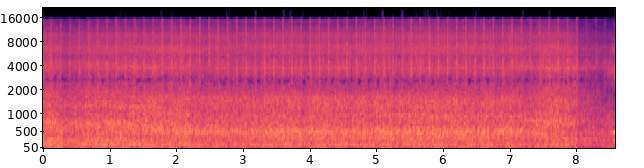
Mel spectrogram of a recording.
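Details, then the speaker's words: 1981 Buick Electra Limited after a carburetor change, idling: fast light ticking about three or four per second over the idle. Owner blames rocker arms going bad because the EGR valve is poorly positioned; new rocker arms are bought to fit. "now I bought new rocker arms to put on it um and the reason being is you can hear a tick if you listen to the way the engine is sounding yeah I don't know if you can hear that but that is the rocker arm that are going bad because of poor positioning of the EGR valve"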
